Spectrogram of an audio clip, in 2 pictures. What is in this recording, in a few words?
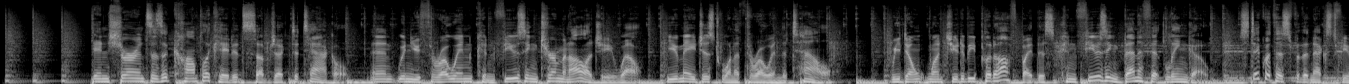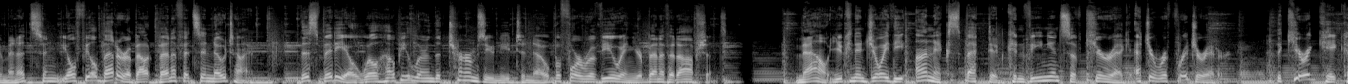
narration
